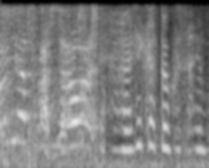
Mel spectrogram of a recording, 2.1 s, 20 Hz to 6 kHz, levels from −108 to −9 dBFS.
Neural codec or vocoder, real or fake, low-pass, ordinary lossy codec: none; real; 5.4 kHz; none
